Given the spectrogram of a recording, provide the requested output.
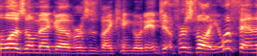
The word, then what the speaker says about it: Vikingo: I know that you like to get pronunciations right, and I just want to say this one time to make sure. It's Vikingo.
